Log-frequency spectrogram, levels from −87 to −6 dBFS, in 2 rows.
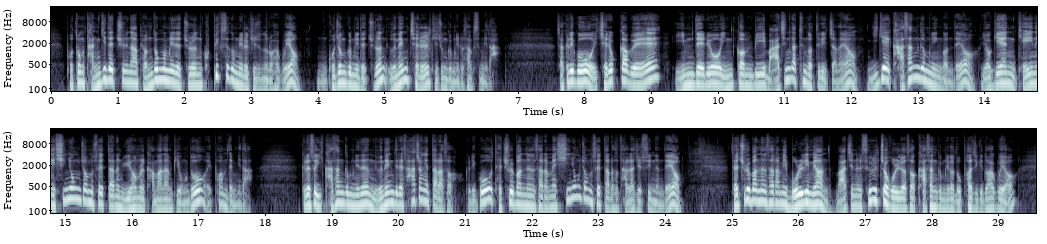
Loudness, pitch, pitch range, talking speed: -21 LUFS, 135 Hz, 110-165 Hz, 380 characters per minute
